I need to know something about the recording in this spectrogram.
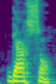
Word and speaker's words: garçon: Ordinarily, this would have been pronounced ca. But because of the accent, the cedille accent, it sounds ça. Another example garçon.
